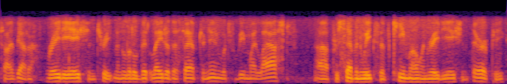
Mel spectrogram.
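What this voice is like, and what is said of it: Raspy, strained voice. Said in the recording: “Apologize for my voice ... my raspy-sounding voice”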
